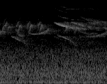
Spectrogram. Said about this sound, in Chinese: 哇，现在有一群鸟哎，嗯。好，我们走进了阔叶林。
